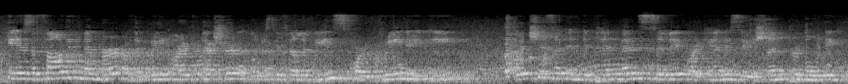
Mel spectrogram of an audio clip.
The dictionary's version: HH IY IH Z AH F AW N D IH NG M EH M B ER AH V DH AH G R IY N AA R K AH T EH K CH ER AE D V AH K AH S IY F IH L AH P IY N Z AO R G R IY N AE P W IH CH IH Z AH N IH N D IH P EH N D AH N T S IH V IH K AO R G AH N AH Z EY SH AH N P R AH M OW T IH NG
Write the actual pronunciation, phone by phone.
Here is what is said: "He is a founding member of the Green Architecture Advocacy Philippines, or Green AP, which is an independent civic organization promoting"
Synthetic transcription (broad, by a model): HH IY IH Z AH F AW N D IH NG M EH M B ER AH V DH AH G R IY N AA R K AH T EH K CH ER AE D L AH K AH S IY F IH L AH P IY N Z AO R G R IY N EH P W IH CH IH Z AH N IH N D IH P EH N D AH N T S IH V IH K AO R G AH N AH Z EY SH AH N P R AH M OW T IH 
